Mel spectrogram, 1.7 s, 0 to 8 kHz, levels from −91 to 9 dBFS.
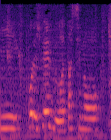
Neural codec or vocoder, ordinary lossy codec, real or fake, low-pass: none; MP3, 64 kbps; real; 7.2 kHz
